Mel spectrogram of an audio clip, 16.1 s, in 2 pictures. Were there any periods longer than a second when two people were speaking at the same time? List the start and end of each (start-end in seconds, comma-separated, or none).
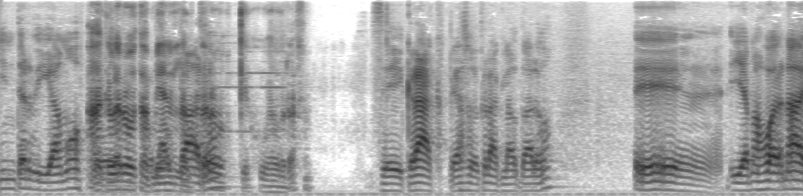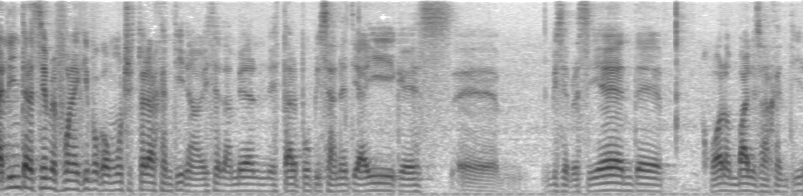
0.9-2.3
